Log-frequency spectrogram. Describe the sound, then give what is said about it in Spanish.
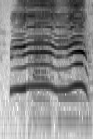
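A voice imitates the ice-cream vendor's call once heard through someone's unmuted microphone in an online class: one long, high, nasal sustained note lasting over a second, wavering slightly and then sliding downward at the end. “Sí, yo me acuerdo que incluso una vez cuando alguien prendió el micro, se escuchaba el sonido del heladero, que sonaba como que”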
